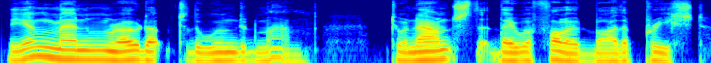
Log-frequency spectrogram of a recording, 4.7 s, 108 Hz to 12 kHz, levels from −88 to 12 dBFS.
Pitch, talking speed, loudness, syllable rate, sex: 125 Hz, 230 wpm, -17 LUFS, 5.9 syllables/s, male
